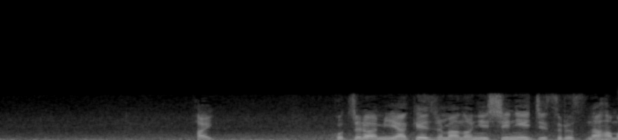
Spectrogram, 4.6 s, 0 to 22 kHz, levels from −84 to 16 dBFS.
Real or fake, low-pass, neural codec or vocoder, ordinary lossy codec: real; 7.2 kHz; none; none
